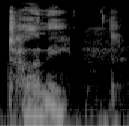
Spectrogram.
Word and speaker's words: Taney: was roger b taney looks like taney pronounced tawny of maryland 20 years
